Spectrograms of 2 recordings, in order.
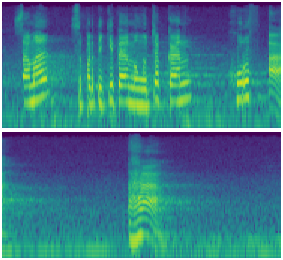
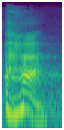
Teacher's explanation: dikeluarkan dari tenggorokan yang terjauh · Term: huruf H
